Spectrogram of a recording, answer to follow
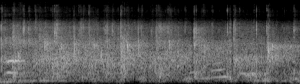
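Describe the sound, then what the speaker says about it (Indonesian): Audience applause fills a seminar hall on debt and riba, a steady wash of many hands clapping together at close range, sustained throughout with no clear breaks. "Aplaus buat Anda semuanya."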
